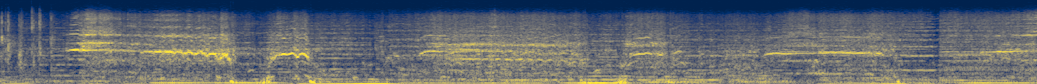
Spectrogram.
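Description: A horse whinnying several times in long, quavering calls over orchestral music with held notes.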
